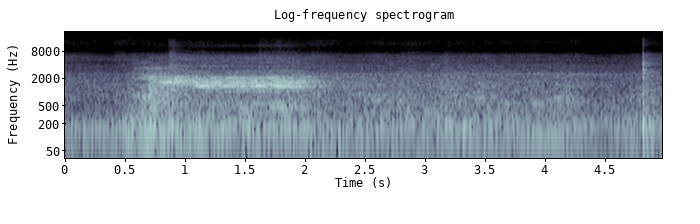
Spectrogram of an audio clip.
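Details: Murrah buffalo of pure breed calling once with a loud, steady, harmonic bellow lasting just over a second, followed by quiet background rumble and a sharp knock at the end.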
